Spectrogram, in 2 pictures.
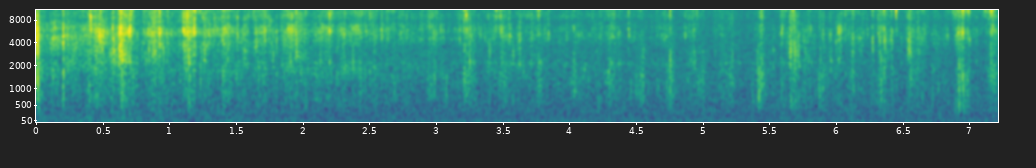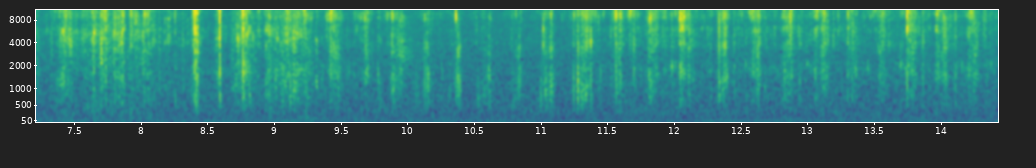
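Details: Pet rabbit Kkotdori eating fresh basil, recorded close up indoors for ASMR. Dense crisp crunching clicks run throughout, with occasional louder crinkly bursts as leaves are bitten and torn.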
